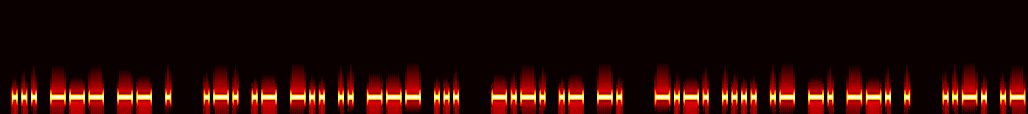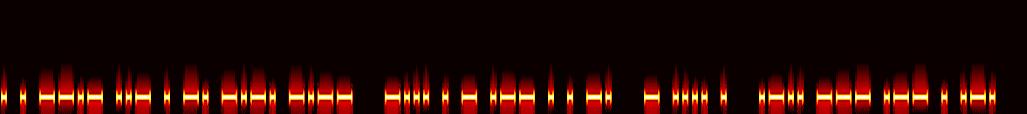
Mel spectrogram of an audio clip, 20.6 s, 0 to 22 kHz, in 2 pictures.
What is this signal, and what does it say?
Morse code, heard as a keyed tone, about 25 wpm, 600 Hz. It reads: SOME RADIOS CAN CHANGE FREQUENCY BETWEEN THE LOWER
